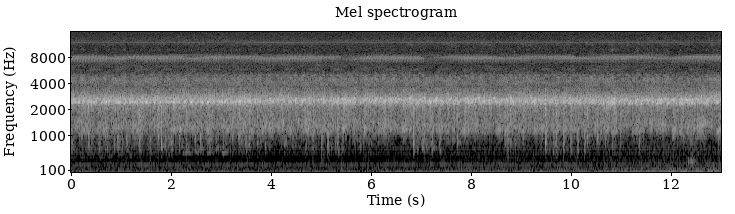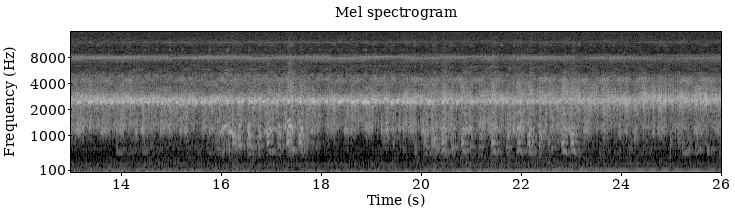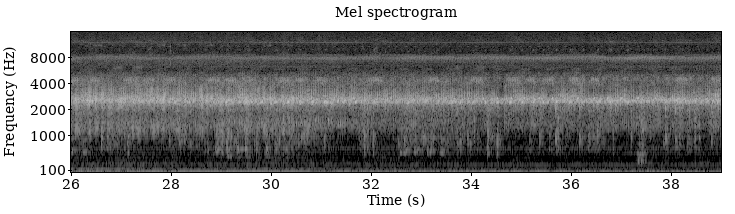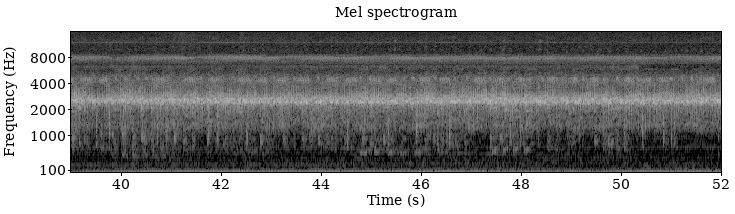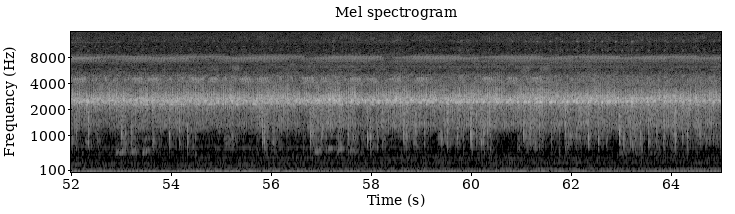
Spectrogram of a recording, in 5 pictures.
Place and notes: Shuishang Ln., Puli Township, Nantou County - Various frogs chirping
Frogs chirping, Ecological pool, Various frogs chirping, Goose calls
Puli Township, 華龍巷164號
